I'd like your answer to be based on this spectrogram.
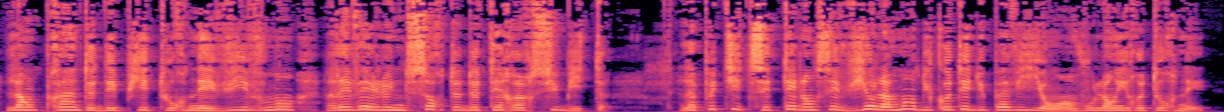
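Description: A woman's voice: fairly high pitch, moderate pace, a little mellow, pitched above the performer's own voice, lightly acted. A woman reading aloud, voicing a grown male gamekeeper who speaks with urgency. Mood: urgent. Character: grown male estate gamekeeper, alert and anxious.

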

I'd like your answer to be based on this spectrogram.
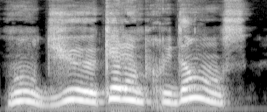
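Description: A woman's voice: fairly high pitch, lively intonation, takes it slowly, mellow, dry recording, clean studio sound, voice pushed up. A woman reading aloud, voicing a concerned middle-aged male doctor who asks earnest questions. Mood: alarmed.

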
